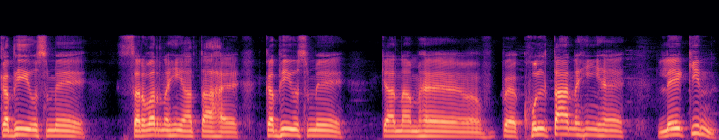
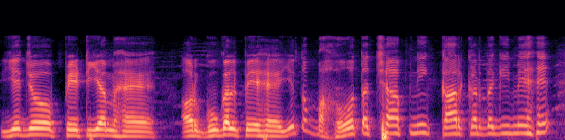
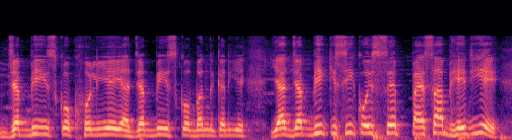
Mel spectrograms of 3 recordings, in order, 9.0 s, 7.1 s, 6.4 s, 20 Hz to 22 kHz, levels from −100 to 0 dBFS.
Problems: none marked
